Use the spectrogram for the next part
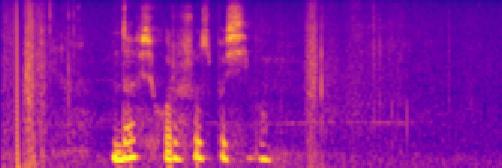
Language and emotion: Russian, sad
